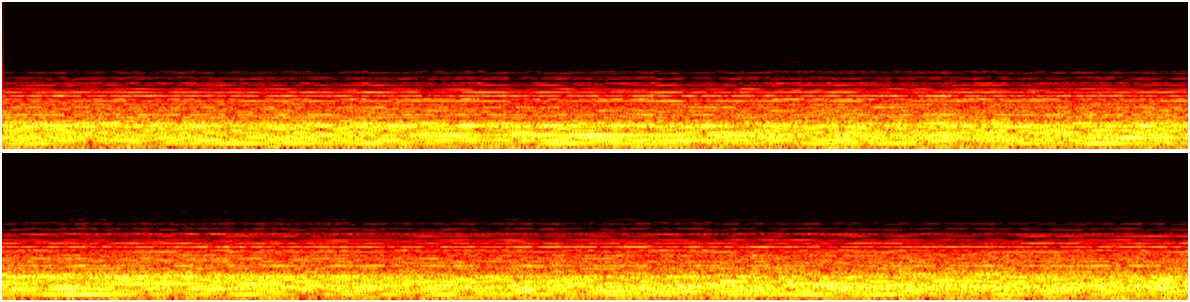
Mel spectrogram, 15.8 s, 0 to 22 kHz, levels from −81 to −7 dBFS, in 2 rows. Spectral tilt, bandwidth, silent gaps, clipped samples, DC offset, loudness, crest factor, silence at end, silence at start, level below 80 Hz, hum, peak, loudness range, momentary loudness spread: -9 dB/octave; 3.9 kHz; none; under 0.1%; under 0.1%; -19 LUFS; 14 dB; 0 s; 0 s; -36 dBFS; none; -6 dBFS; 1 LU; 2 LU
